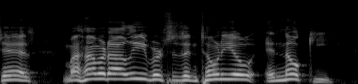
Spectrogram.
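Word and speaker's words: Inoki: Muhammad Ali versus Antonio enoi I think it's actually inaki but I I think I did say it wrong in 1976 and Junior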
